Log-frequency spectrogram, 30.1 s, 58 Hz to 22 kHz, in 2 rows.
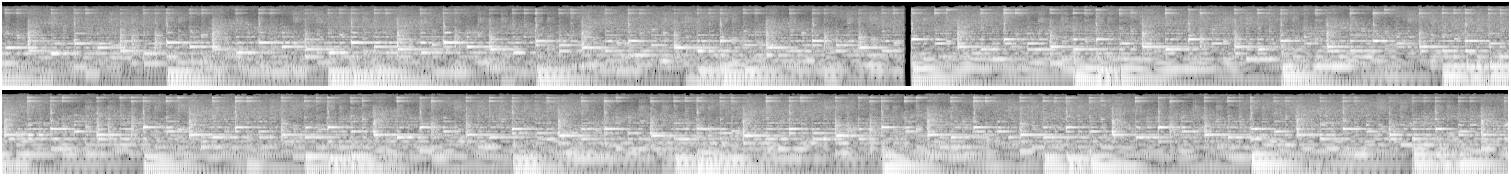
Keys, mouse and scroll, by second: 0.8-3.2 drag, 5.7 click, 6.5-7.2 scroll down 1, 7.2-9.0 middle drag, 9.0 click, 11.6-12.0 scroll up 1, 12.1-15.6 drag, 15.6 ctrl+s, 17.9-22.3 drag, 25.5 click, 27.1 click, 27.8 4, 29.4 click.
